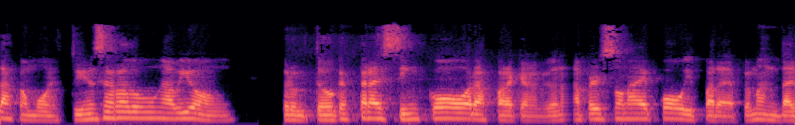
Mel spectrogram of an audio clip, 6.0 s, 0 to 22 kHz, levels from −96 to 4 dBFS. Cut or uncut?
uncut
